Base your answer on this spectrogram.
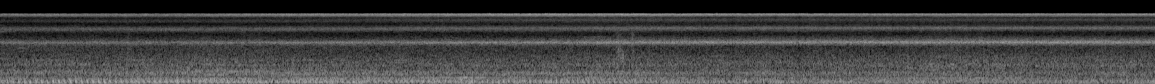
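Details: Insects calling in a forest: a continuous, steady high drone with stacked, unbroken tones that hold through the whole stretch, over a low, rumbling background noise.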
